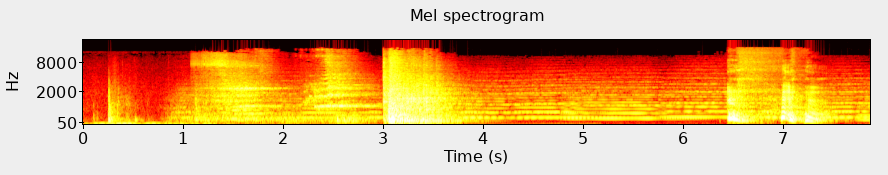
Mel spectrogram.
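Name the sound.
door being closed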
